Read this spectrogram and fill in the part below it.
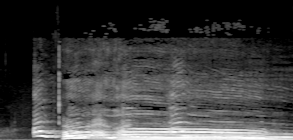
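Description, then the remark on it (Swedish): Several people howl together like wolves as a fourfold birthday howl, long sustained overlapping wails that rise and slowly bend in pitch, loud, lasting a few seconds. “Så vi ger henne ett fyrfalligt ylande.”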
